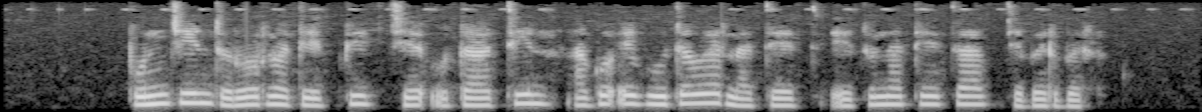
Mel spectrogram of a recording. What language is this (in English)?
Kalenjin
